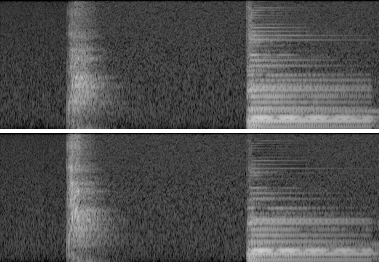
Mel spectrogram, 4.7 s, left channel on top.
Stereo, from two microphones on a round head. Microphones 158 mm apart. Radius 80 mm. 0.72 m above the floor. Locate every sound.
0.8 s a zipper: 55° right (ahead or behind), 3.5 m
3.1 s a guitar: 55° left (ahead or behind), 1.3 m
